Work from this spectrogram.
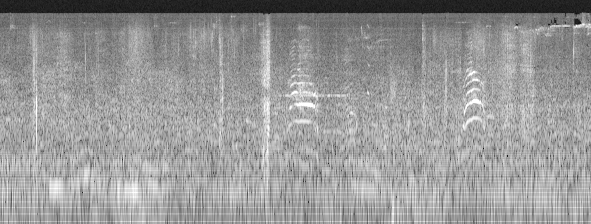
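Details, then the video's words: Outdoors, a cat sitting on a bench after following someone gives two short, soft meows several seconds apart, each with a slight rise and fall, amid steady background noise and occasional clicks. "This cat followed me and sat on a bench meowing loudly"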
